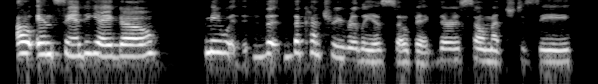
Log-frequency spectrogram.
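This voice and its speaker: Speaking in a Michigan accent, a woman moves at a moderate pace with lively intonation. The sound is dry and close, with no echo. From Michigan, US. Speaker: live streamer. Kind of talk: casual live stream chat. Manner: halting.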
